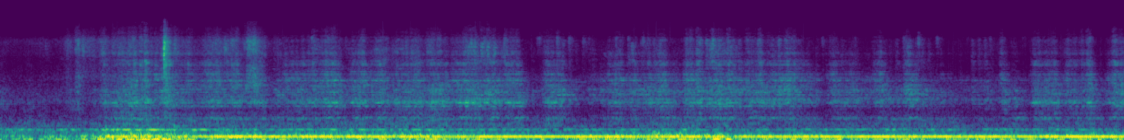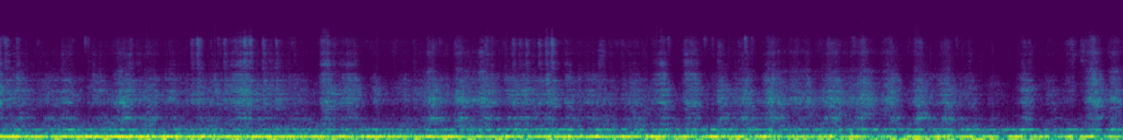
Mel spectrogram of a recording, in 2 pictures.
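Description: Gondola cabin riding along its cable: a steady low rumble with a hum and light rattles, growing louder about two seconds in and then holding.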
